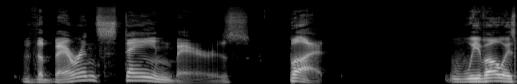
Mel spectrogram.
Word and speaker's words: Berenstain: wrong about I'm almost 100 positive it's the baron stain bears but we've always pronounced it Berenstein Bears because we're kids and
